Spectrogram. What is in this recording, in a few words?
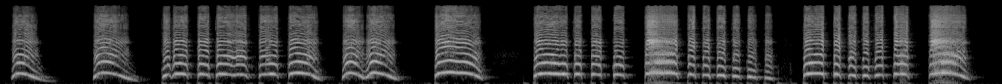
cartoon voice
